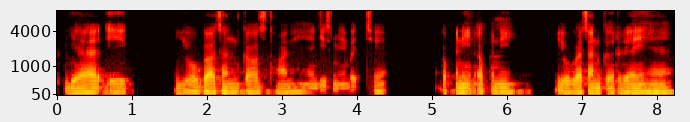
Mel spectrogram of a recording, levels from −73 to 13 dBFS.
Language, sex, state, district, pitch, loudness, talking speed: Hindi, male, Uttar Pradesh, Saharanpur, 105 Hz, -20 LUFS, 100 wpm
